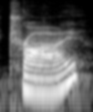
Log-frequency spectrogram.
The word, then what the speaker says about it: try: The words try and train don't really have a ch sound, but the reason this was asked is that probably the speaker was mispronouncing those TR sounds and noticed that when they used something more like a CH sound, they were closer to correct.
